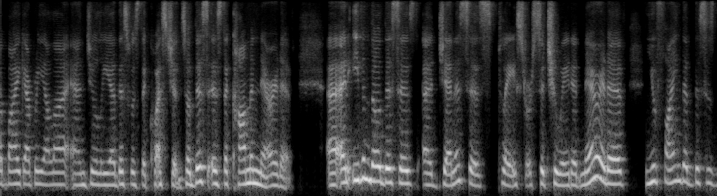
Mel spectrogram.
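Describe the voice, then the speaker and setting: A woman with a soft-edged, mellow voice at a middle pitch speaks as an academic panelist. She explains step by step and often restarts a phrase along the way. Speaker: scholar of Islamic studies, panelist.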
